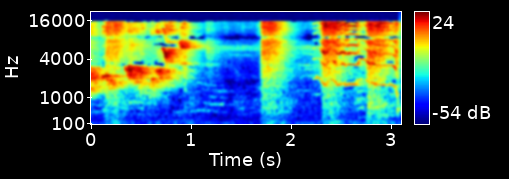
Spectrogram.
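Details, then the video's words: White-rumped shama song as a lure to provoke song: a loud warbled phrase, a pause, then noisy bursts and thin descending whistles. "pancingan MURAI BATU agar GACOR dan LANGSUNG EMOSI bongkar isian"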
